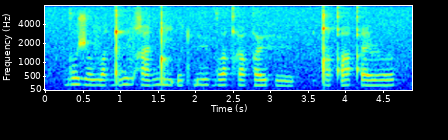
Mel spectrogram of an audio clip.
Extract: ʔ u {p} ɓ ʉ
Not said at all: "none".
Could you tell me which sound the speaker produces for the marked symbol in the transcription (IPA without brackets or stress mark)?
t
